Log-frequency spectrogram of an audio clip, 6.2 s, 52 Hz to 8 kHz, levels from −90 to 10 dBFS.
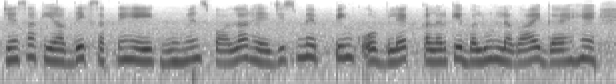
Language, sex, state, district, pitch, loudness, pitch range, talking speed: Hindi, female, Chhattisgarh, Raigarh, 220 Hz, -24 LUFS, 205-240 Hz, 185 wpm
